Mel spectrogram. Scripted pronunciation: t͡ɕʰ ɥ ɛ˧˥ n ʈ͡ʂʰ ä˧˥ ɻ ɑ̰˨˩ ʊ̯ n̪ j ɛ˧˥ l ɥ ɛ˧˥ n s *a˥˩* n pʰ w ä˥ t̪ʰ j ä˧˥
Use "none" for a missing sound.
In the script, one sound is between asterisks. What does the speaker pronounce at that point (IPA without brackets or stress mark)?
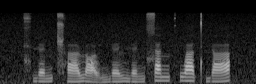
a˥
